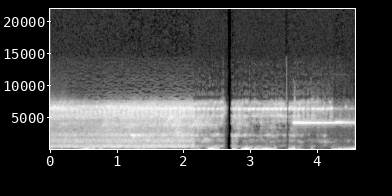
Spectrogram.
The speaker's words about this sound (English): Did I hear water and birds? And to me, it sounded like peaceful. I felt tranquility.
